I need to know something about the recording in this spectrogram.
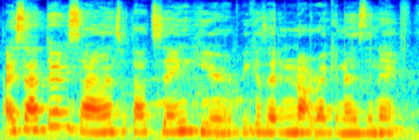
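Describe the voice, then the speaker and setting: A teenage girl, a high school senior, earnestly delivering a prepared personal speech at a school event. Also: a little hiss or hum. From California. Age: teens. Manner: earnest, reading from a script at a quick clip.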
